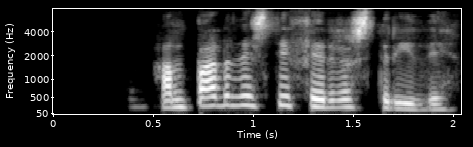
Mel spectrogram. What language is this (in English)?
Icelandic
